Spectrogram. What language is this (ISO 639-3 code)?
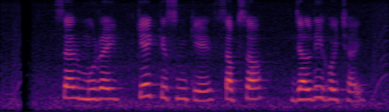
mai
